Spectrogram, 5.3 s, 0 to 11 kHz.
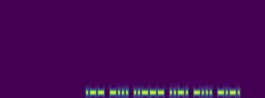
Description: Morse code, heard as a keyed tone, about 32 wpm, 700 Hz. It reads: WB2FBC
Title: USA Call Signs - 6 Characters - Repeated 3x - 30wpm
